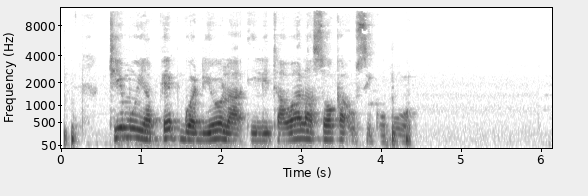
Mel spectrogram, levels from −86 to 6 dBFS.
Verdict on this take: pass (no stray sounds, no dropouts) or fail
pass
